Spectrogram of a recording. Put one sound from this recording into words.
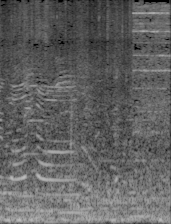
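A woman talks cheerfully nearby.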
